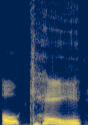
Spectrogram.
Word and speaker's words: okay: So the okay, we unstress the first syllable, which is O.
